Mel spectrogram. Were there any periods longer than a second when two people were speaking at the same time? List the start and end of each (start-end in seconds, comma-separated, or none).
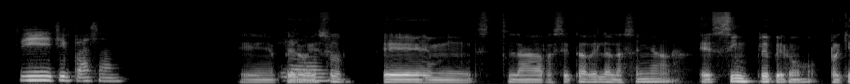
none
